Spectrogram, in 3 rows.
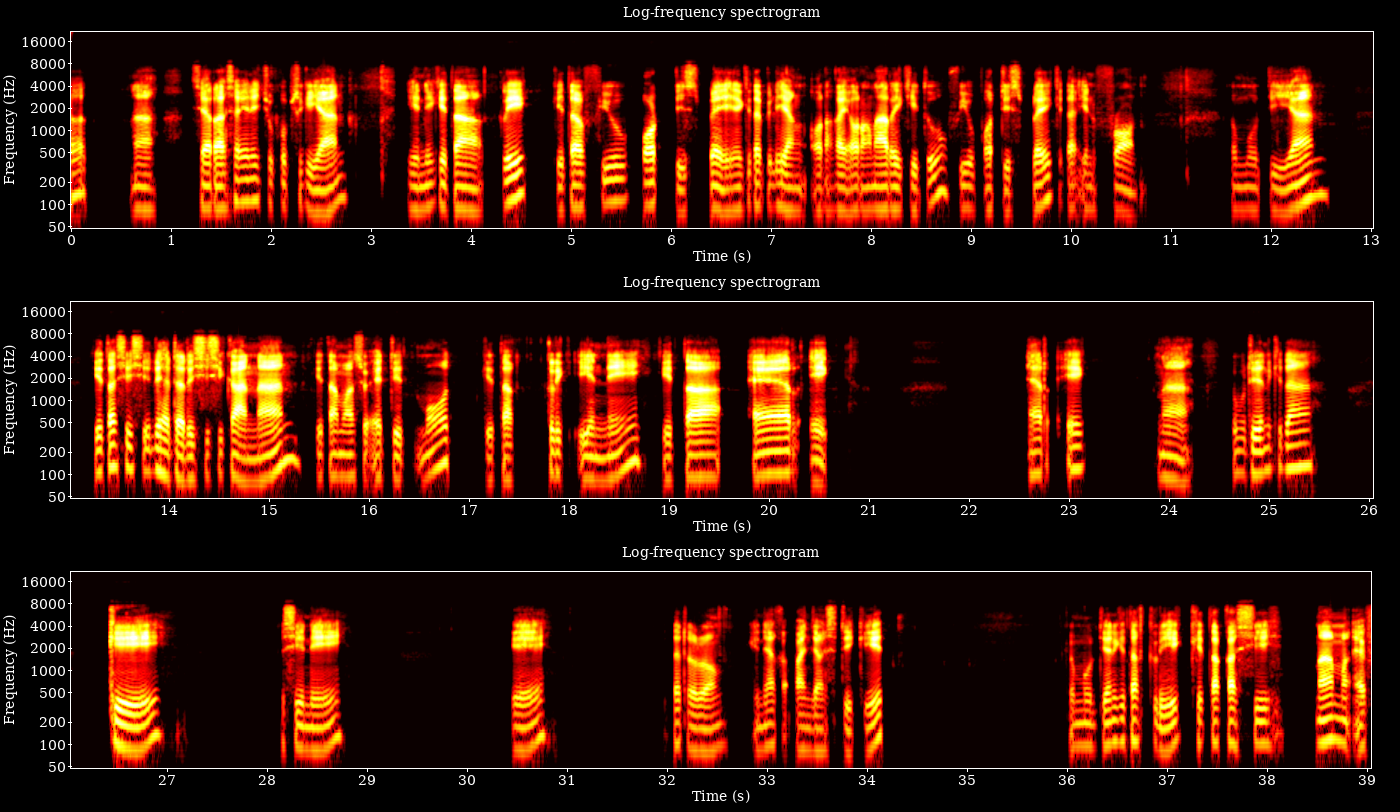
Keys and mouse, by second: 0.1 click, 1.3-4.8 drag, 6.1 click, 7.7 click, 9.6 click, 11.5 click, 12.6 click, 13.7-14.8 middle drag, 18.2 click, 20.2 click, 22.4 r, 29.2 g, 33.7 click, 35.2 g.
